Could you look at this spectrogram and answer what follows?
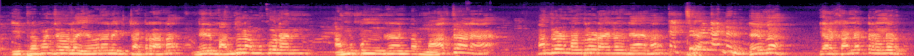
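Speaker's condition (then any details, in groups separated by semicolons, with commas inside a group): No condition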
